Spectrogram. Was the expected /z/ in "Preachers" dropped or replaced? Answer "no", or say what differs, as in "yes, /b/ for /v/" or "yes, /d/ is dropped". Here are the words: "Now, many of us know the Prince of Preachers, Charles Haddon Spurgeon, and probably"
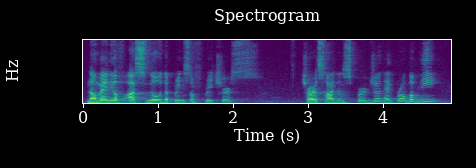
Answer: yes, /s/ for /z/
